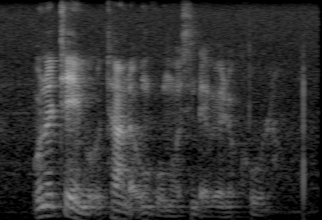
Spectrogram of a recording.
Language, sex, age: South Ndebele, male, 23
